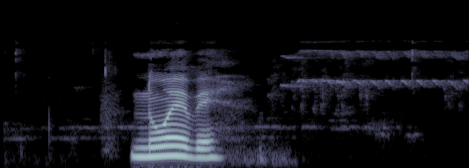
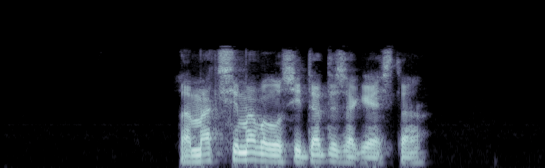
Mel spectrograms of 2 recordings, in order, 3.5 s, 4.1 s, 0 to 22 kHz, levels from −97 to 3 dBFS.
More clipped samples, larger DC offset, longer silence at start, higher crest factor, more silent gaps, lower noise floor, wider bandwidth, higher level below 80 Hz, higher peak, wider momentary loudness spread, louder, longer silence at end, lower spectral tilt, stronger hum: neither; neither; second, 1 s vs 1.35 s; about the same, 20 dB vs 20 dB; neither; second, -73 dBFS vs -89 dBFS; about the same, 7.6 kHz vs 8 kHz; second, -80 dBFS vs -58 dBFS; second, -12 dBFS vs 0 dBFS; first, 27 LU vs 10 LU; second, -26 LUFS vs -18 LUFS; first, 1.85 s vs 0.9 s; first, -6.5 dB/octave vs -4.5 dB/octave; neither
